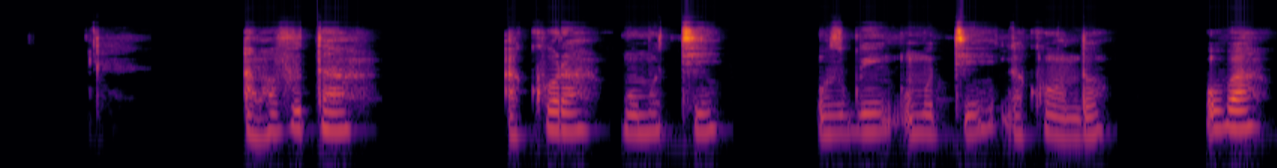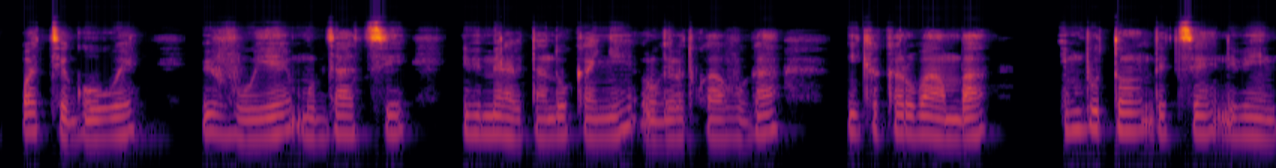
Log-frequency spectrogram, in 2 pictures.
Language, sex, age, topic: Kinyarwanda, male, 25-35, health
